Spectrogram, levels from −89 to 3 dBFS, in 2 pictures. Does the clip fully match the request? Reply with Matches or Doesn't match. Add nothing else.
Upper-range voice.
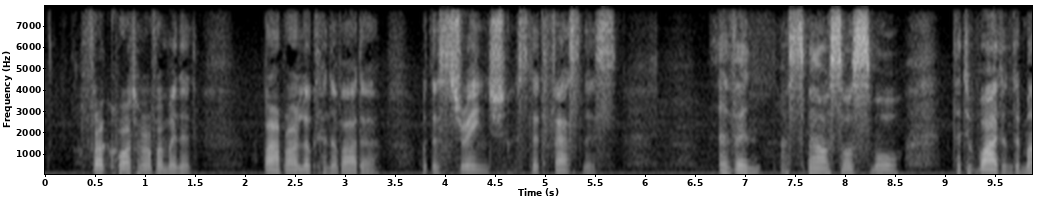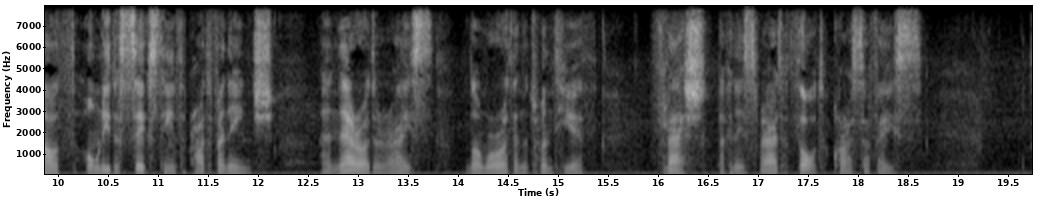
Doesn't match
